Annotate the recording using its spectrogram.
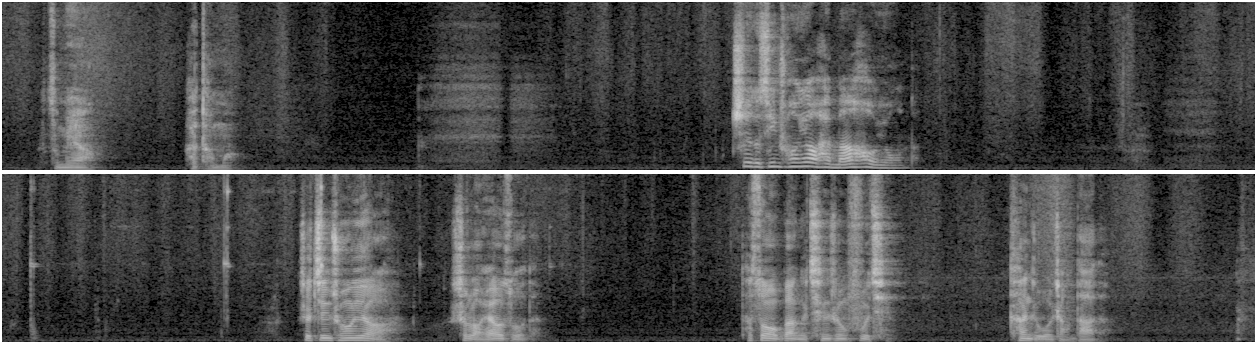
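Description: A young woman speaks softly and calmly.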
